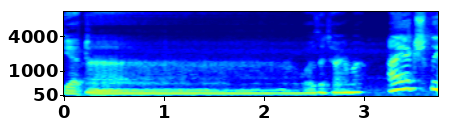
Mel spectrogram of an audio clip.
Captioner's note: groaning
